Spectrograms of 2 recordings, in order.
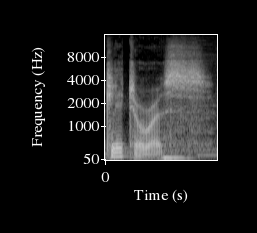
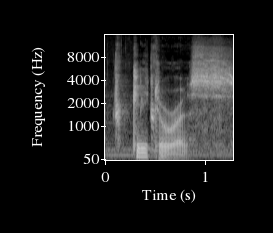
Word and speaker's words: clitoris: In British English, this is normally pronounced as clitoris. Clitoris in American English. However, this is usually said as clitoris. Clitorus in American English versus clitoris in British English.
